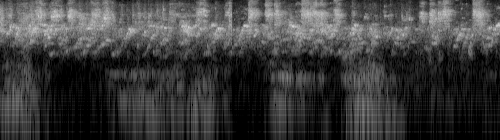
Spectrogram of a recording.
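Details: Budgerigars during mating and breeding, with continuous dense high chirping and warbling chatter, overlapping twitters and squeaks, and a few soft low knocks or rustles underneath.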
